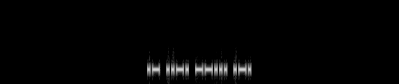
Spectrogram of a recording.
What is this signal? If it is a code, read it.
Morse code, heard as a keyed tone, about 52 wpm, 700 Hz. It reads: AF7R
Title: USA Call Signs - 4 Characters - Repeated 2x - 50wpm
